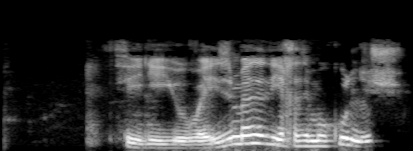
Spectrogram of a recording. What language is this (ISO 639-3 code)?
kab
